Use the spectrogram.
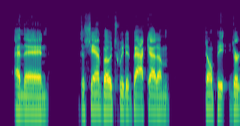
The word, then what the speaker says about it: DeChambeau: And then Rodgers and Bryson DeChambeau, rhymes with Lambo, perfect match, will be taking on Brady and them.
